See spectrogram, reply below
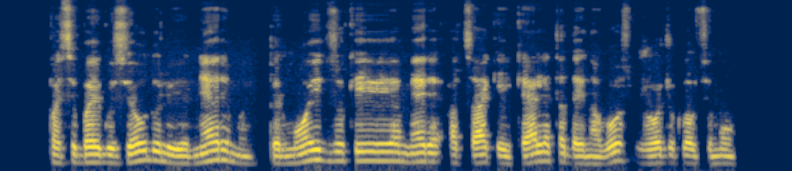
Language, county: Lithuanian, Telšiai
